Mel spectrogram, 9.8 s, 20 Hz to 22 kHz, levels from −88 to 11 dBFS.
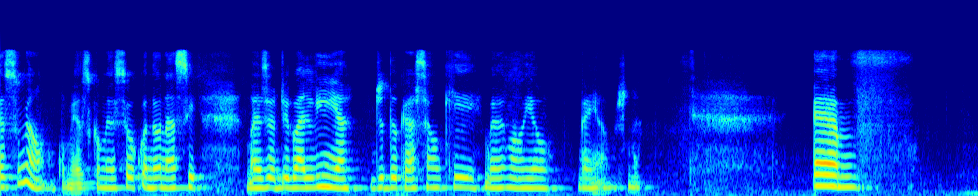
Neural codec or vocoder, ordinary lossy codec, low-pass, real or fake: codec, 16 kHz, 4 kbps, X-Codec, HuBERT features, trained on general audio; none; none; fake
